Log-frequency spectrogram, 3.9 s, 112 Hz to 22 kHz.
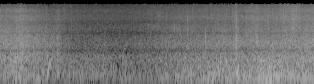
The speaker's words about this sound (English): You are riding the ferry from the mainland. It's only about a 25-minute ride.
